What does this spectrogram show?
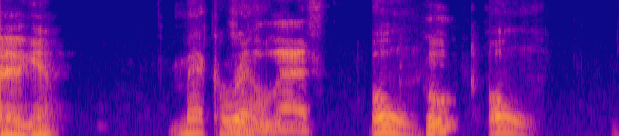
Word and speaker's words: Corral: when he said it, I thought like the pronunciation was wrong. It was mackerel or something. Yeah, it's what it sounded like mackerel, like he was adding an extra syllable to mackerel. Matt Corral.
